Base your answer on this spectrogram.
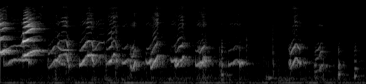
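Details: Nest of three-week-old cockapoo puppies settling with their mother: shrill, quavering whimpers with rising and falling pitch, tumbling out rapidly, then fading into a few softer squeaks and whines.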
